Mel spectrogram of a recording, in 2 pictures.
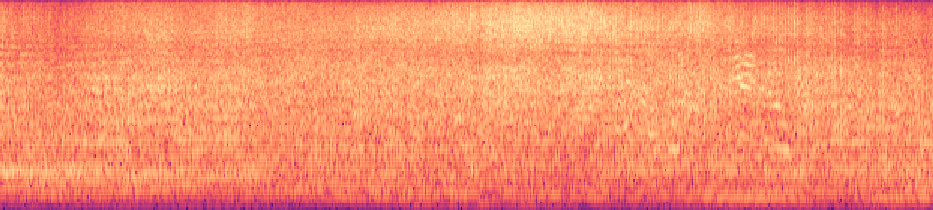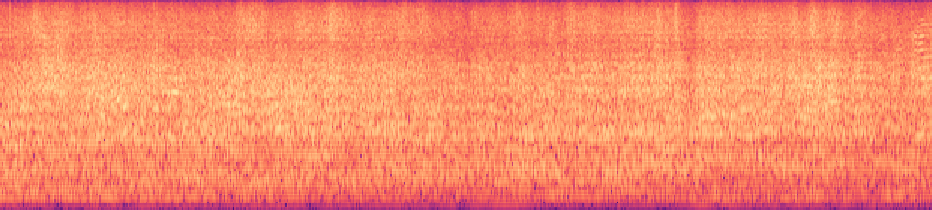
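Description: Race car engines roar loudly around a track.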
